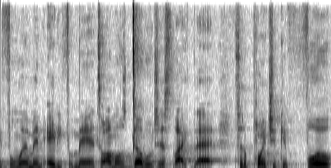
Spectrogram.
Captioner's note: fingers click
